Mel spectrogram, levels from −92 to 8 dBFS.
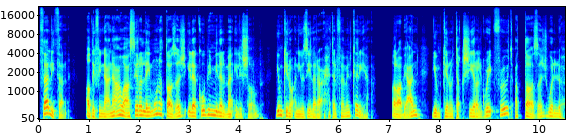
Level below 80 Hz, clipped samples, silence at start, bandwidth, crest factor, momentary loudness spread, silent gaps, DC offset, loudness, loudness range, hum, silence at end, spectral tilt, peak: -44 dBFS; under 0.1%; 0 s; over 20 kHz; 18 dB; 9 LU; 0.87-0.92 s, 6.90-7.04 s; under 0.1%; -23 LUFS; 5 LU; none; 0 s; -6 dB/octave; -4 dBFS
